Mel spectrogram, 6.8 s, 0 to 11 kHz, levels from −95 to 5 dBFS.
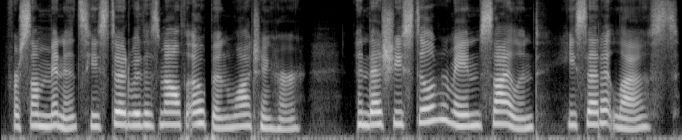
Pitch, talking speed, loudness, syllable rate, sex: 245 Hz, 185 wpm, -18 LUFS, 4.5 syllables/s, female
